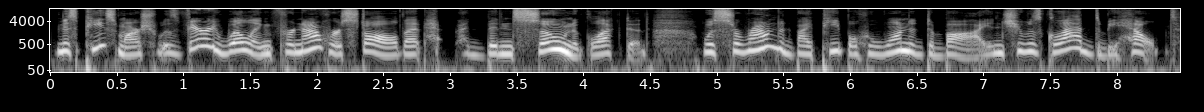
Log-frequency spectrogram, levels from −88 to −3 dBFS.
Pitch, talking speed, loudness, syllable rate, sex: 245 Hz, 205 wpm, -19 LUFS, 5.1 syllables/s, female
